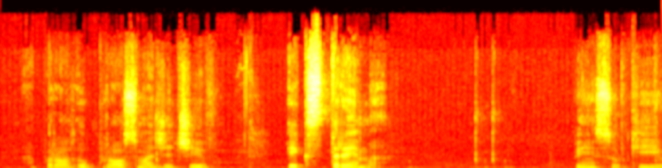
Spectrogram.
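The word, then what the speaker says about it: ekstrema: A pronúncia não é a mesma, mas onde tinha um X do português, vira um KS. Não só nessa palavra, mas em muitas outras palavras em que geralmente aparece um X na letra em português, vai aparecer um KS na letra em Esperanto, na palavra em Esperanto.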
